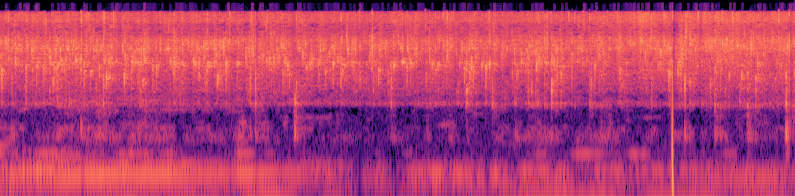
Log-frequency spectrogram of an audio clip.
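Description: Chopped onions fry in a pan with a steady, close sizzle and occasional scraping or clinks from stirring, continuous for several seconds with no voices.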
